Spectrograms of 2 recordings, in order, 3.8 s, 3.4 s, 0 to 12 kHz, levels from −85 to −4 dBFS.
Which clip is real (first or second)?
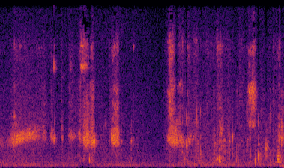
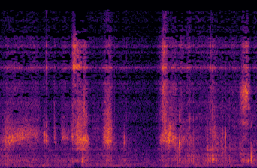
first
